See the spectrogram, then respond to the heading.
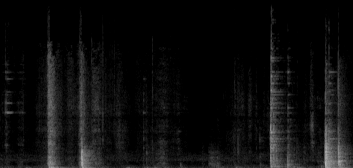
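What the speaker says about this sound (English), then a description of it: "Then you're going to chop the other ends." Knife chopping through the ends of an onion on a board, with a few sharp cutting knocks spaced apart: two close together early, then a cluster of quick chops near the end.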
